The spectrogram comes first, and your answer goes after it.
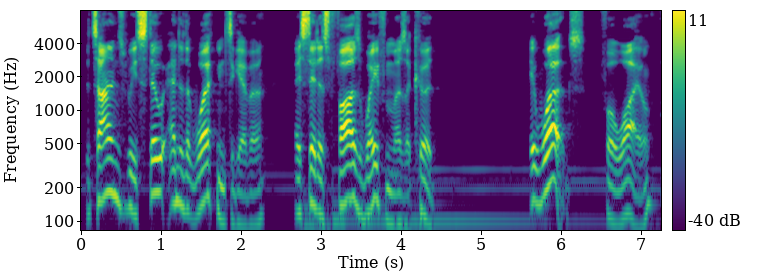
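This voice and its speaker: A man reading first-person game narration aloud dramatically, in short, deliberate phrases. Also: medium pitch, sing-song. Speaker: game streamer reading a visual novel aloud. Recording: music behind the voice.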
